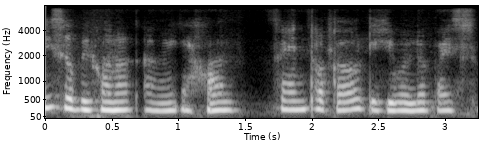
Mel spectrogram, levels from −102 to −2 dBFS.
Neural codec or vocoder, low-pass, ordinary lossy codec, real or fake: codec, 32 kHz, 1.9 kbps, SNAC; 7.2 kHz; none; fake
